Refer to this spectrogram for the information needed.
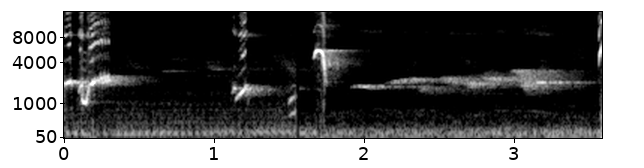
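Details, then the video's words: A young (trotol) white-rumped shama, used as a lure sound to get shamas singing, sings rich, varied phrases: clear whistles, sharp chips and a long sliding whistled note, with faint low background hum. "PANCINGAN MURAI BATU TROTOL AGAR CEPAT BUNYI GACOR"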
